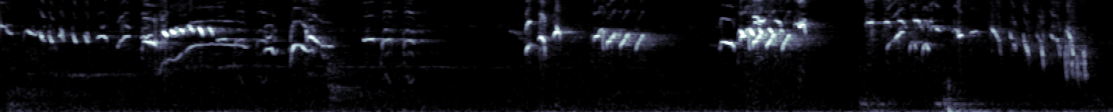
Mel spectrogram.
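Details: Female canaries, four of them, calling to spur males into louder singing; bursts of bright chirps, rising and falling whistled sweeps and quick trilled phrases come in groups separated by short pauses.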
